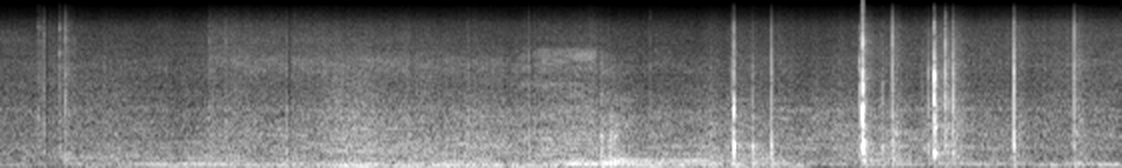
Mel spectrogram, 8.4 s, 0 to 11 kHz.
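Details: Mercedes-Benz M276 engine (S320, W222) at idle: a low rumble with irregular pops and putts, also heard in the cab, plus high oil consumption. Usually caused by a damaged turbo wastegate valve; suspected, not confirmed.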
